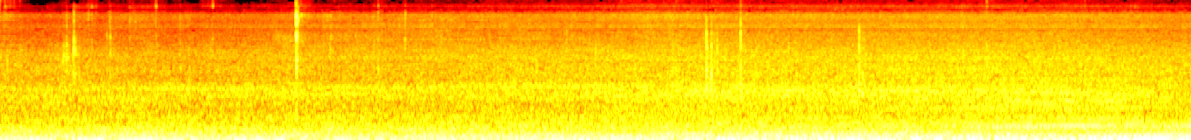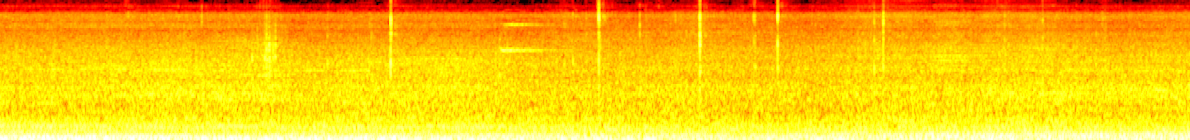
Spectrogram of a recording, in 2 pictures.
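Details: Loud low rumble of passing road traffic at a local market, with scattered faint clicks and no animal calls.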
